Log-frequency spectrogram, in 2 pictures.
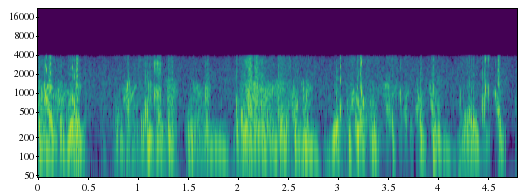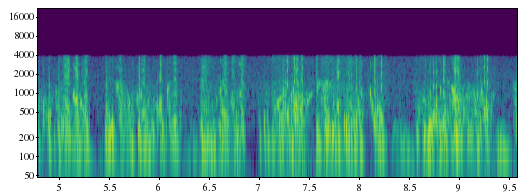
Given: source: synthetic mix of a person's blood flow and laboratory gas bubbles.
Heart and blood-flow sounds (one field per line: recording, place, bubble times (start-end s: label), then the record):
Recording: Doppler ultrasound of blood flow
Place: precordium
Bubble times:
0.00-0.48 s: bubbles
0.76-1.42 s: bubbles
1.47-1.74 s: bubbles
1.89-1.91 s: bubbles
1.96-2.75 s: bubbles
2.97-4.05 s: bubbles
4.19-4.68 s: bubbles
4.76-5.31 s: bubbles
5.43-6.24 s: bubbles
6.39-6.88 s: bubbles
6.97-8.29 s: bubbles
8.54-9.38 s: bubbles
9.53-9.59 s: bubbles
From the record:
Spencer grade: 4 (maximum detectable bubble signal sounding continuously throughout systole and diastole of every cardiac period, and overriding the amplitude of the normal cardiac signals)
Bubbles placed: anywhere in the cardiac cycle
